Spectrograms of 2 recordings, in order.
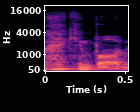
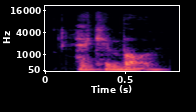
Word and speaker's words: Heckingbottom: Heckingbottom. 4 syllables, and to have it as Heckingbottom. Yeah, it's like Higginbottom.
